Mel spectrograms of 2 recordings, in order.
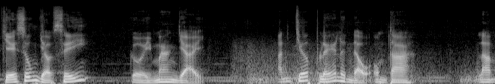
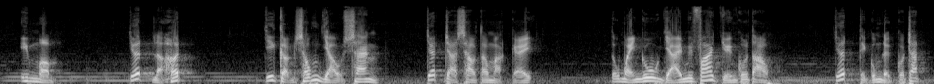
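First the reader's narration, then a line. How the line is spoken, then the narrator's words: Harsh, clipped. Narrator (Vietnamese): Hiếu gằn giọng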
